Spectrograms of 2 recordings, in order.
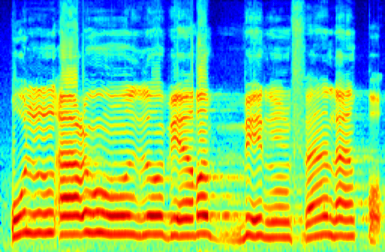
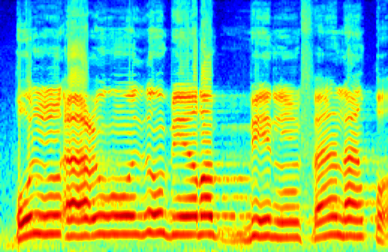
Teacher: Fala, lamnya tipis yang tebal huruf qafnya.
